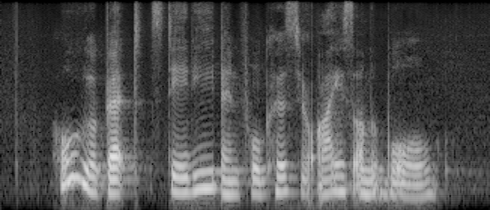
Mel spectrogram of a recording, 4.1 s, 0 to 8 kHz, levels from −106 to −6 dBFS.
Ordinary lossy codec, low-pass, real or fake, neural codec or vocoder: none; none; fake; codec, 16 kHz, 1 kbps, X-Codec, HuBERT features, trained on balanced general audio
